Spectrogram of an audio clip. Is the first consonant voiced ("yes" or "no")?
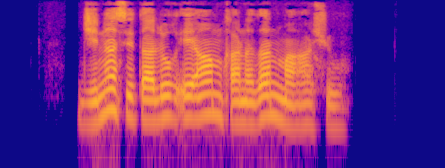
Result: yes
